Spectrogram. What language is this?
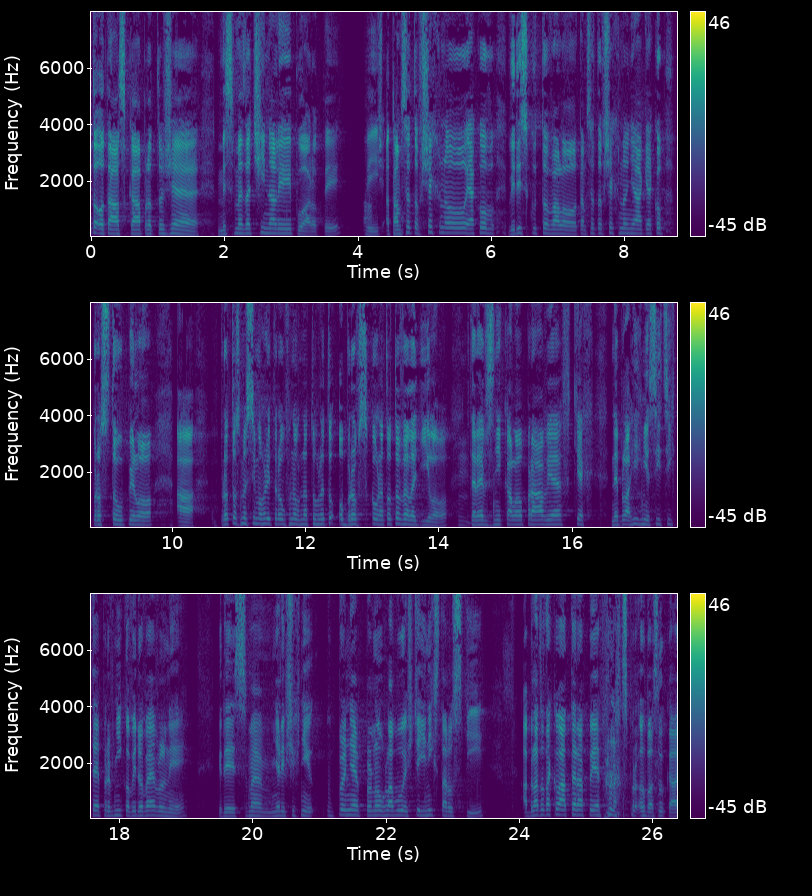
Czech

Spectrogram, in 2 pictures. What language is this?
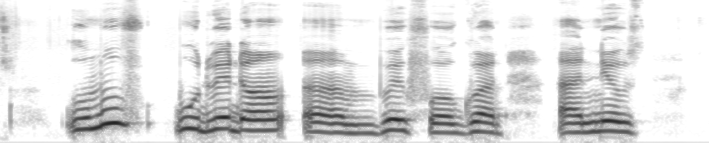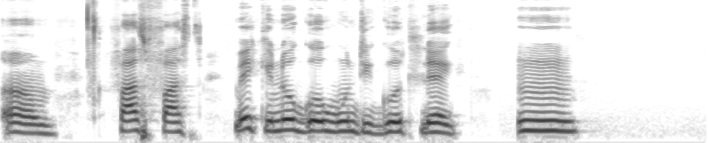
Nigerian Pidgin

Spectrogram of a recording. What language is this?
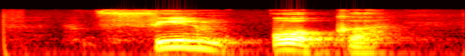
Russian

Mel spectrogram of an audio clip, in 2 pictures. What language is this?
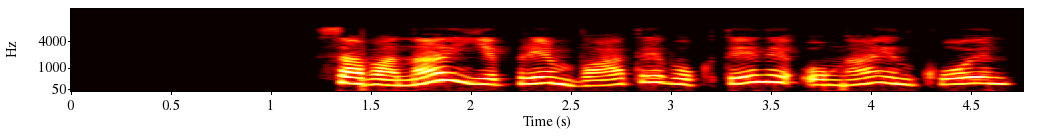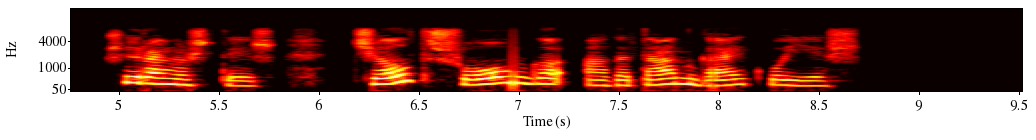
Mari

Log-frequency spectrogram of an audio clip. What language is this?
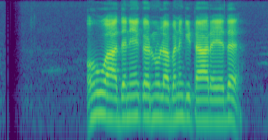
Sinhala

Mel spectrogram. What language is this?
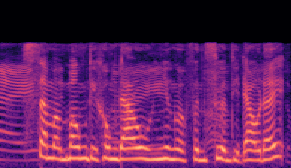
Vietnamese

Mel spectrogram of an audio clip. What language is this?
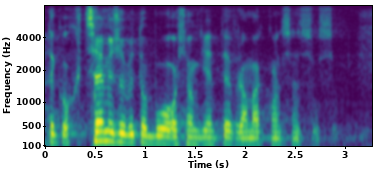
Polish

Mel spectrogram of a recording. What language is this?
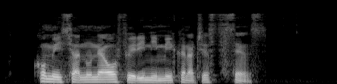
Romanian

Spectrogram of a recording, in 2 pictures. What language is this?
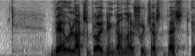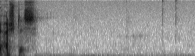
Faroese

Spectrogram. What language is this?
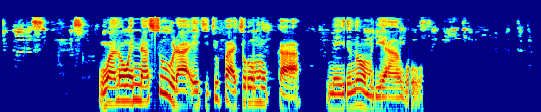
Ganda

